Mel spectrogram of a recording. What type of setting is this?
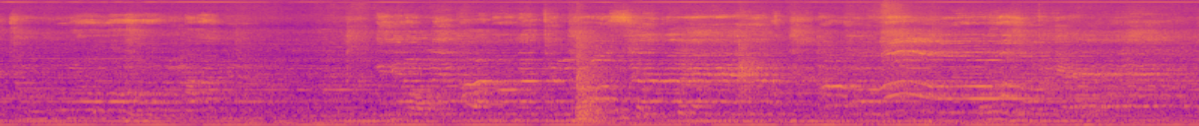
cafe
